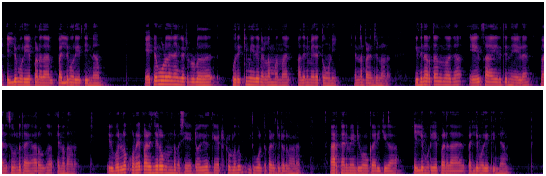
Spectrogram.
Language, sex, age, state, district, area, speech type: Malayalam, male, 18-30, Kerala, Idukki, rural, spontaneous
